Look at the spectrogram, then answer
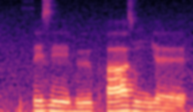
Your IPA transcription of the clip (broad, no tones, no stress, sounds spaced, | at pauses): θ e z ẽː ɦ ʏː pʰ aː z ũ ŋ ɲ ɛː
